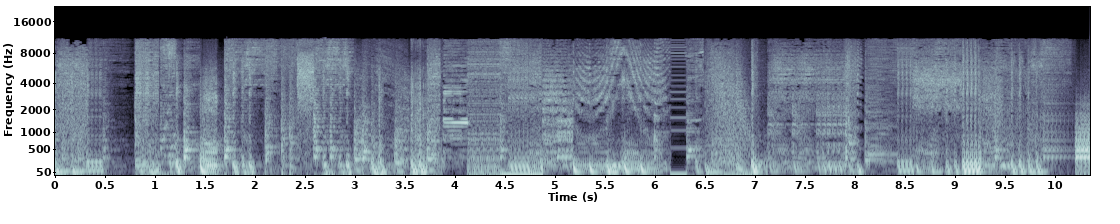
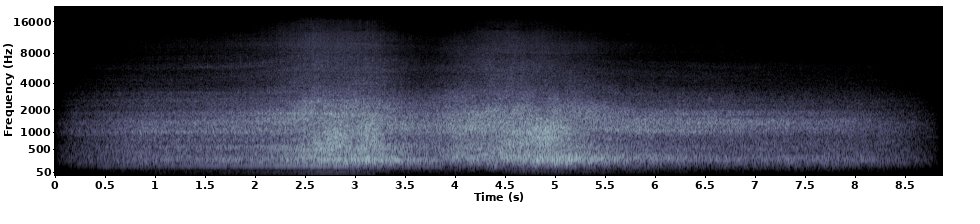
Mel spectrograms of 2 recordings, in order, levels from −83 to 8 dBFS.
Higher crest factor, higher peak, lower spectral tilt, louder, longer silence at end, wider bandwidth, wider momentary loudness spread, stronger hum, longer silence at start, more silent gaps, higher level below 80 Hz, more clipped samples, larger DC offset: second, 12 dB vs 20 dB; first, 0 dBFS vs -8 dBFS; about the same, -3 dB/octave vs -4 dB/octave; first, -11 LUFS vs -26 LUFS; second, 0 s vs 0.35 s; second, 11.5 kHz vs 17.5 kHz; second, 6 LU vs 18 LU; neither; second, 0 s vs 0.25 s; neither; first, -20 dBFS vs -74 dBFS; neither; neither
